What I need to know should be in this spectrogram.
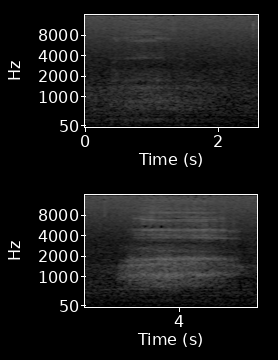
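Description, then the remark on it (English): Two slow, deep breaths, a long airy inhale followed after a short pause by a louder, fuller exhale, with no talking. “Breathing deeply.”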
